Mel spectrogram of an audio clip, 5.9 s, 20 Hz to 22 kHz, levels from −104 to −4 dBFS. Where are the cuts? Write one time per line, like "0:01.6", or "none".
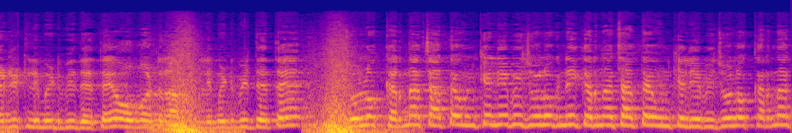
0:02.5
